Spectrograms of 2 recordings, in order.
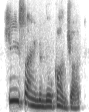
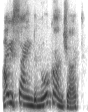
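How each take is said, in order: First: HE punched at the start; first word He stressed. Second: I punched at the start; first word I stressed. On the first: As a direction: lean on the word He. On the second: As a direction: lean on the word I. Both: Shown as a demonstration.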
